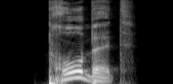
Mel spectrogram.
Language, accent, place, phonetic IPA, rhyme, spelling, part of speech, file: German, Germany, Berlin, [ˈpʁoːbət], -oːbət, probet, verb, De-probet.ogg
- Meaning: second-person plural subjunctive I of proben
